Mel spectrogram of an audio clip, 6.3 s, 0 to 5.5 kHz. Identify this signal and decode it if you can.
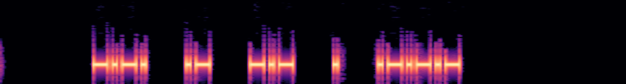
Morse code, heard as a keyed tone, about 25 wpm, spaced as for 15 wpm, 620 Hz. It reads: CAKE.
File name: Jokes-25-char-15-eff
